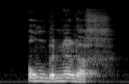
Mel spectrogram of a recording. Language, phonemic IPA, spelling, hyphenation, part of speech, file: Dutch, /ˌɔn.bəˈnʏ.ləx/, onbenullig, on‧be‧nul‧lig, adjective, Nl-onbenullig.ogg
- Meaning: 1. unaware, stupid, clueless, lacking awareness 2. trivial, unimportant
